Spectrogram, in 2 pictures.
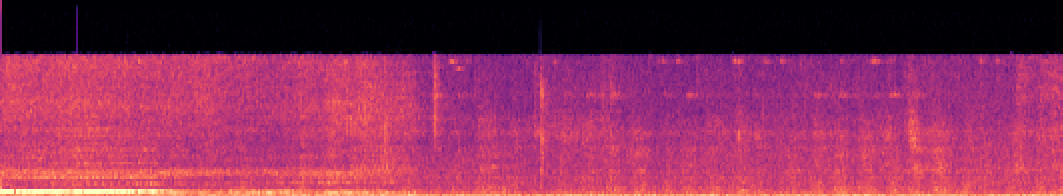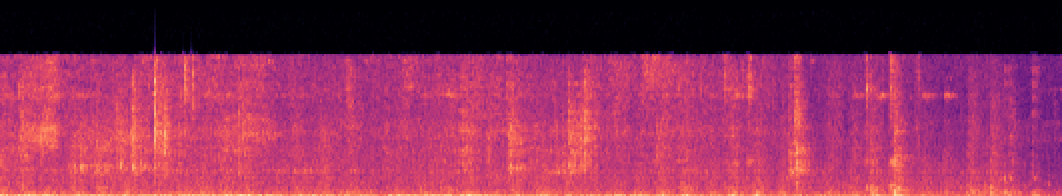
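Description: Hankyu electric train moving along the platform at a terminal station. It makes a steady low rumble, with a few high, slightly wavering tones in the first three seconds, and it fades off near the end.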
